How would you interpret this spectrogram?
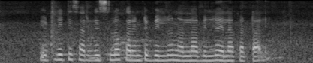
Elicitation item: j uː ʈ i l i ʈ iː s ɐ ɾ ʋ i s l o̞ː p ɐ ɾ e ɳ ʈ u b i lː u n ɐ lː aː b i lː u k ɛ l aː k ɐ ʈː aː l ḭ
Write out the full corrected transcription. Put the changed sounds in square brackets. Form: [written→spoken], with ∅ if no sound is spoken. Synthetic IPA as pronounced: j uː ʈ i l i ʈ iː s ɐ ɾ ʋ i s l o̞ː [p→k] ɐ ɾ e ɳ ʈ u b i lː u n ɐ lː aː b i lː u [k→∅] ɛ l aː k ɐ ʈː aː l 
